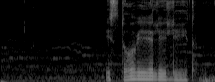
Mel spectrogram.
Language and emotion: Russian, sad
